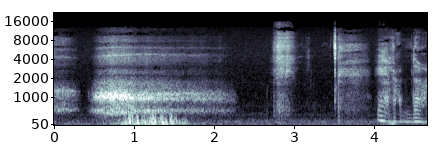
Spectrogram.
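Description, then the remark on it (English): A long, heavy, noisy breath, followed by several sharp shaky inhales and a short sob-like catch in the voice as someone cries. No words are spoken. “I'm just breathing through it, allowing it to flow through.”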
